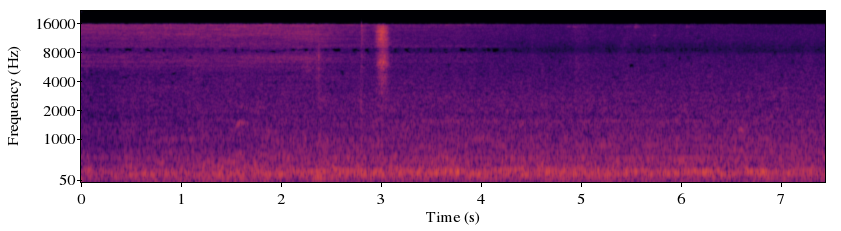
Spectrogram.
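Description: Steady low hum and rumble of a CAF electric commuter train's onboard equipment while it stands at a station, with one sharp click about three seconds in.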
